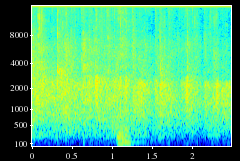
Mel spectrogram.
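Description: A steady round of applause from a group, dense continuous clapping with a brief low thump partway through, holding at an even moderate loudness throughout.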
